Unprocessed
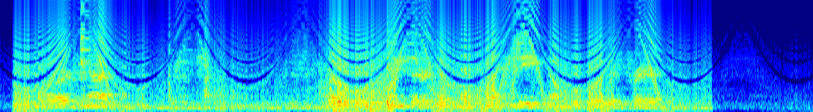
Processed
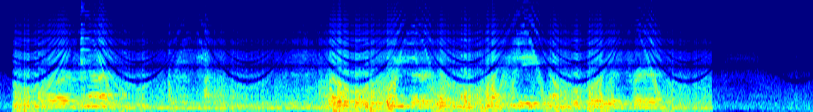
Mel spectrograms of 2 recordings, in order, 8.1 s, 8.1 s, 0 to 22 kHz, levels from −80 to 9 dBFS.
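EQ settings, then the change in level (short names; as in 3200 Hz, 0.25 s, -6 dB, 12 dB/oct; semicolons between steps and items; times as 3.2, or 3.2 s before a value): running mean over 23 samples; +3.5 dB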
